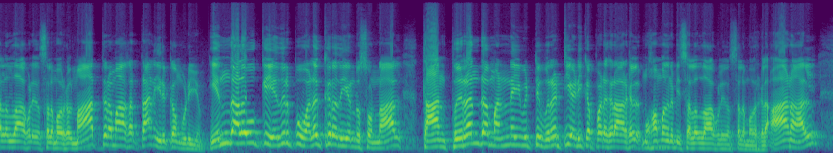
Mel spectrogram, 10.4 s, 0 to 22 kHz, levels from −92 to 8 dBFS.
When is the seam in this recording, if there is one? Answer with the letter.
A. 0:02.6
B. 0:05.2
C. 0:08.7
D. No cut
A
